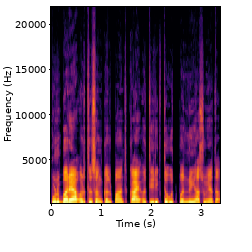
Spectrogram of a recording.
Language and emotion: Goan Konkani, neutral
